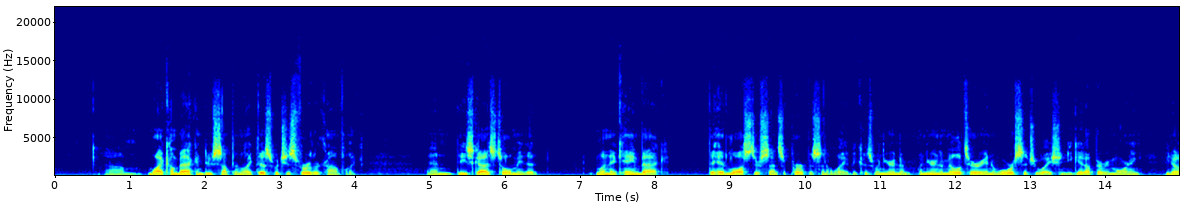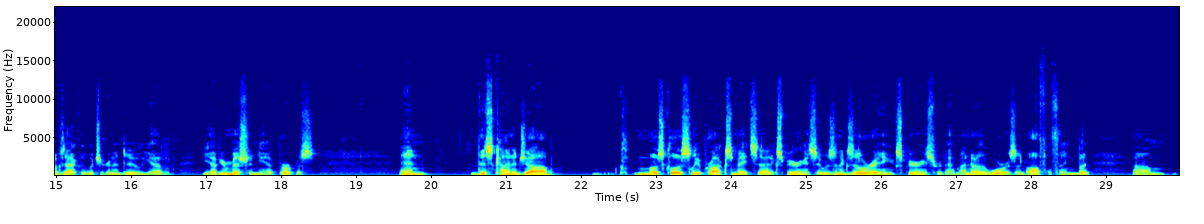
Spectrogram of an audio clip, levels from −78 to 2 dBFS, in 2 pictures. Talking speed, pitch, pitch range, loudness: 195 wpm, 90 Hz, 80-95 Hz, -31 LUFS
